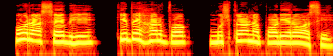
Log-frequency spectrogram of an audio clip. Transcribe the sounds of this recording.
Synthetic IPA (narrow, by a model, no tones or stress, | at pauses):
ɦoːɾaːsɛbʱi | kɪbɛɦɐɾʋɔk̚t̪̚ | mʊʃklãnapɔːɽijaɾɔasi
